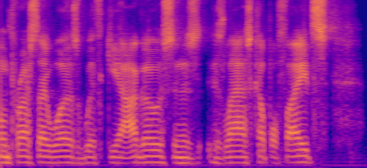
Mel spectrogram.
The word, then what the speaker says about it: Giagos: But I think And actually, I have in my notes that it's Giagos, like with a Y. I forgot I even wrote that down on how to say it. Giagos.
